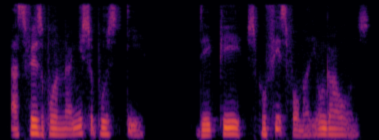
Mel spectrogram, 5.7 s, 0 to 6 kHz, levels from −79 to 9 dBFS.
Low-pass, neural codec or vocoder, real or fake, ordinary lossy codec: 5.4 kHz; codec, 16 kHz, 0.5 kbps, X-Codec, HuBERT features, trained on LibriSpeech; fake; AAC, 32 kbps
